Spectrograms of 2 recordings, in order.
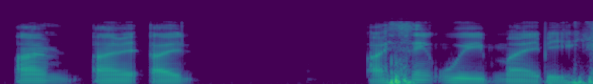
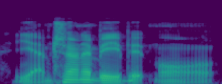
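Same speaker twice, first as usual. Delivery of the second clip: ordinary talk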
